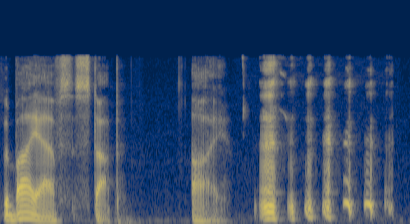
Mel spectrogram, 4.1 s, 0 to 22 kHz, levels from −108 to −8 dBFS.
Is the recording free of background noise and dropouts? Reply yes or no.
no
